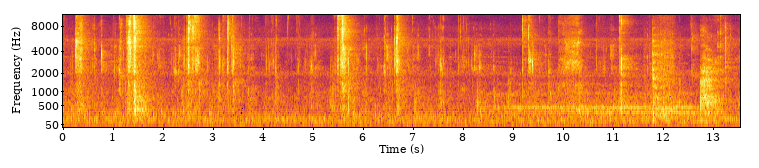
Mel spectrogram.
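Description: A person slurping up forkfuls of spicy instant noodles and chewing them, with a string of short, loud slurps; the loudest come about a second in and again around five and a half seconds. A faint steady hum starts about eight seconds in and stops shortly before the end.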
